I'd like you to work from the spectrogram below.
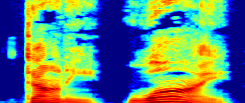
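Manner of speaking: loud, high, drawn-out reproach; high-pitched, distressed questioning; upset confrontation. A narrator's reading. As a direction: demand an explanation, stretching the words. Jenny confronts frightened little brother.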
